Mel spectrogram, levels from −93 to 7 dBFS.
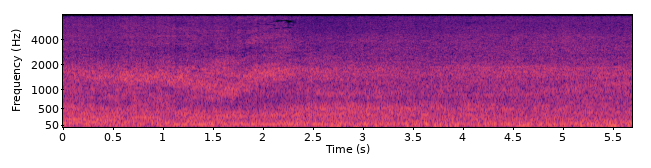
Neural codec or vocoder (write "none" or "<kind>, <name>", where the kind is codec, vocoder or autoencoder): none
